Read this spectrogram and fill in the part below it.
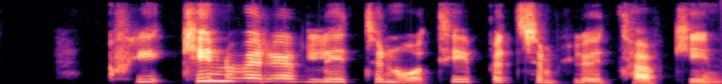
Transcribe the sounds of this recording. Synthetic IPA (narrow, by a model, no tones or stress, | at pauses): cʰɪnvɛɾjaɾlɪːt̪ʏnɔɣt̪ʰiːpɛt̪sɛml̥ʏːt̪havcʰiːn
